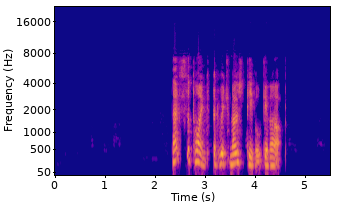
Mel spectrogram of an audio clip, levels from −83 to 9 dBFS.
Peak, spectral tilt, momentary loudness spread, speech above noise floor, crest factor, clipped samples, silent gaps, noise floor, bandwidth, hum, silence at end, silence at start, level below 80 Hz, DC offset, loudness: 0 dBFS; -5.5 dB/octave; 6 LU; 70 dB; 20 dB; under 0.1%; none; -85 dBFS; 8 kHz; none; 1 s; 2.35 s; -56 dBFS; under 0.1%; -16 LUFS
